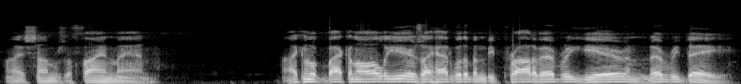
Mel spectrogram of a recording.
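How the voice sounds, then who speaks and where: Old, proud, dying father for a radio play male actor, blunt and deliberate, low register, dry dated sound. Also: no room sound, natural voice. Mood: grave, proud. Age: older. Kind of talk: 1950s radio drama acting. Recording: muffled vintage radio recording, dry.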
